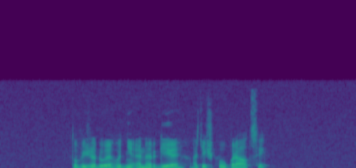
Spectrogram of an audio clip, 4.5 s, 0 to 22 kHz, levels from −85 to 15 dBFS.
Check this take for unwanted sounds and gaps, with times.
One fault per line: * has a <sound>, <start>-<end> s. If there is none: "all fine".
* has a dropout, 2.7-2.7 s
